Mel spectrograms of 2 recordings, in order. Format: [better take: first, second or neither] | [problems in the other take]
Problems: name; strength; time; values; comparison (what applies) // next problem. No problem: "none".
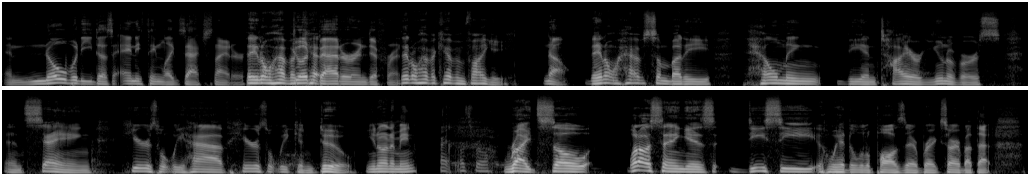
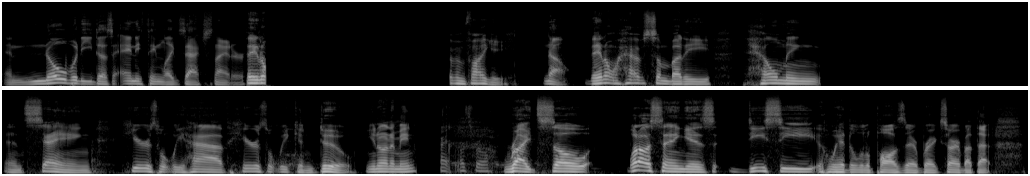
first | audio cutting out; at 2.5 s for 2 s and at 8 s for 2 s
